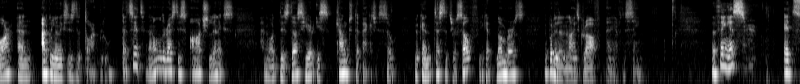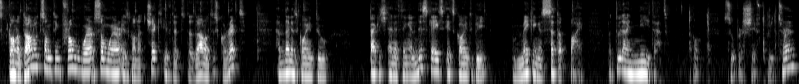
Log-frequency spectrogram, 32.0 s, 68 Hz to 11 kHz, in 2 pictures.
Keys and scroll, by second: 31.2 shift+super+Return.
